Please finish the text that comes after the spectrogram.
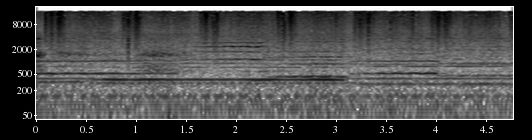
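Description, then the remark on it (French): Steady, soft rain hisses throughout, with a few sharper splashes standing out, while sustained low tones hum underneath. No one speaks. “Il pleut.”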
